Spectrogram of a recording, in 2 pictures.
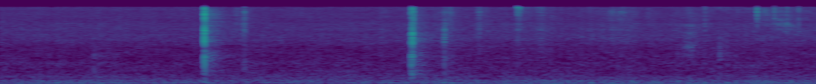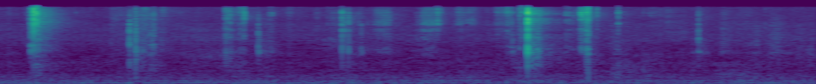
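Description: Hard plastic clicks and creaks as a phone case is flexed by hand.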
